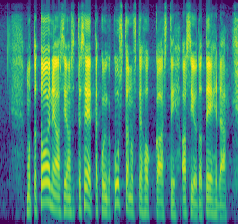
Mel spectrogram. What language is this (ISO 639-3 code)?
fin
